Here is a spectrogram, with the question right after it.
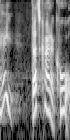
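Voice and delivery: pitched way up, impressed-sounding voice.

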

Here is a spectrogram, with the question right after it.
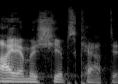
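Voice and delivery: said with put-on pride. Recounting a book scene where a ship's captain is asked why he's there, retelling proudly. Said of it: "he says proudly".

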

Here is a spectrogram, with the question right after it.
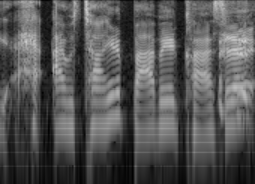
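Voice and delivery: put-on chatty teenage girl voice, phone-chatter style. Voicing a game character as a teenage girl on the phone: imitating a teenage girl on the phone. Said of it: "he's like a teenage girl talking on the phone".

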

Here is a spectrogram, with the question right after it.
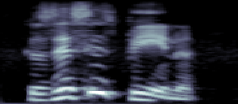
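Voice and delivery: voice cracking and breaking. Talking to viewers while playing, voice cracking. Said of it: "voice break".

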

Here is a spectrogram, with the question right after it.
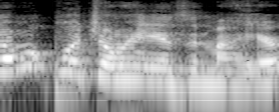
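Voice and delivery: ordinary talk

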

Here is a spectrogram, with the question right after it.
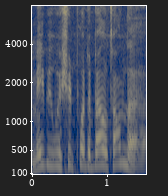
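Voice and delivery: fake German accent, very high and sing-song. Acting out what somebody might say, in a put-on german accent. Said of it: "that was my German accent for the day".

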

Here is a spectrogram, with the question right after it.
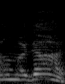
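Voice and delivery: mock thrilled, very high, hyped squeal. Retelling seeing a dancer up close: retelling own hyped reaction. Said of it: "And I was so hyped".

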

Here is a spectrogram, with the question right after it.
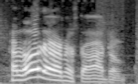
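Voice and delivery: loud, booming put-on character voice. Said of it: "Yo, do the Bane voice".

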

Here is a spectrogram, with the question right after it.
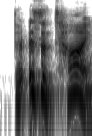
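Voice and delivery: curt, sharp, snapped tone. Trapped in a closet, one companion rejects another's plan to go back, snapping. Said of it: "snapped Lore".

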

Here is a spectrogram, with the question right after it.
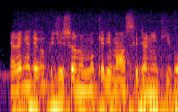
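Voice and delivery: ordinary talk

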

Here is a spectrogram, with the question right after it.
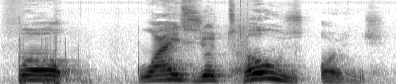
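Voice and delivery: strange, odd adult duck voice. Grown duck talking back to another character, grown-up duck voice. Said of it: "Why do you talk like that?".

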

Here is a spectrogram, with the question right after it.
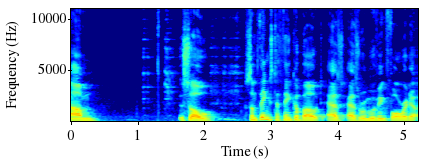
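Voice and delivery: loud, projected gym teacher voice.

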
